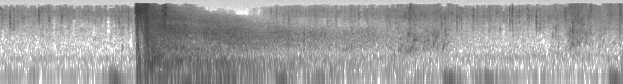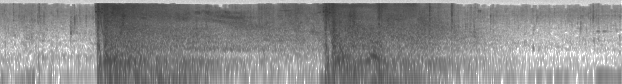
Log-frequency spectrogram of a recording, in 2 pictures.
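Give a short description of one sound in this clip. Loud rifle shots boom and echo away.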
